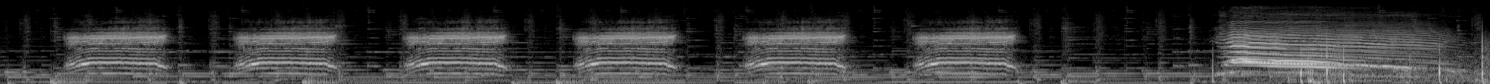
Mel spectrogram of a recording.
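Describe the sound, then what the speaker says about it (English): A sheep bleats six times in evenly spaced, drawn-out cries, loud and close, followed by a burst of more ragged, overlapping bleating at the end. "sheep माने भेड़"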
